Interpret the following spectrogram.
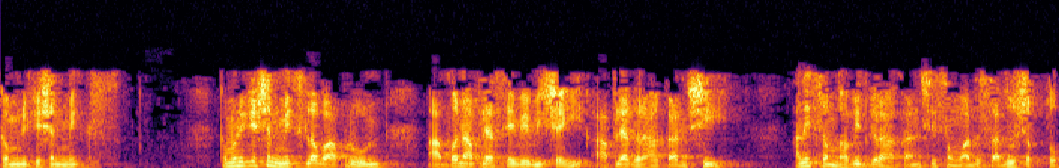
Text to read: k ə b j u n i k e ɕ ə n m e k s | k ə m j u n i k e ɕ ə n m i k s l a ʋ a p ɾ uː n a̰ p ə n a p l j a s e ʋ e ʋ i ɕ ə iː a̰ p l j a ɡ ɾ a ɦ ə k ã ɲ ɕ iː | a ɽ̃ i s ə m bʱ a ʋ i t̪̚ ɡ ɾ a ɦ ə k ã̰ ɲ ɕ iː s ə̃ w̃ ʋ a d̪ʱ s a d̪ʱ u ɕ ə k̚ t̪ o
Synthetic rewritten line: k ə m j u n i k e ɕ ə n m i k s | k ə m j u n i k e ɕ ə n m i k s l a ʋ a p ɾ uː n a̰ p ə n a p l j a s e ʋ e ʋ i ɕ ə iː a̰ p l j a ɡ ɾ a ɦ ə k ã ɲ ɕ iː | a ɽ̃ i s ə m bʱ a ʋ i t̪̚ ɡ ɾ a ɦ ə k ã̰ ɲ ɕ iː s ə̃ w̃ ʋ a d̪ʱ s a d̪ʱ u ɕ ə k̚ t̪ o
